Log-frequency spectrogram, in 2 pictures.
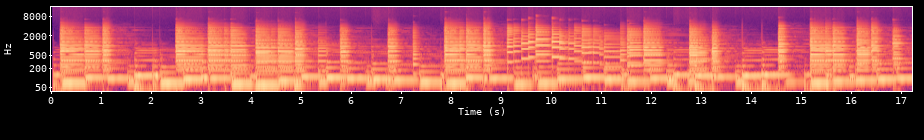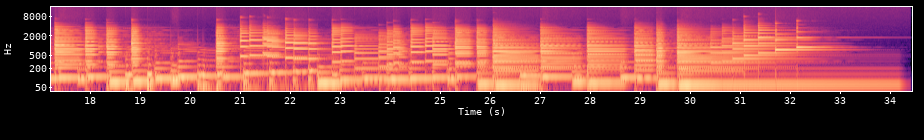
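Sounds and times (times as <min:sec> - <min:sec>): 
E.P. bass on a Korg DSS-1 synthesizer: 0:00.0 - 0:34.4.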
